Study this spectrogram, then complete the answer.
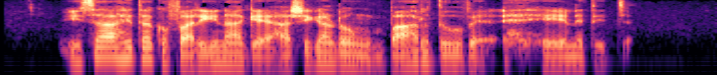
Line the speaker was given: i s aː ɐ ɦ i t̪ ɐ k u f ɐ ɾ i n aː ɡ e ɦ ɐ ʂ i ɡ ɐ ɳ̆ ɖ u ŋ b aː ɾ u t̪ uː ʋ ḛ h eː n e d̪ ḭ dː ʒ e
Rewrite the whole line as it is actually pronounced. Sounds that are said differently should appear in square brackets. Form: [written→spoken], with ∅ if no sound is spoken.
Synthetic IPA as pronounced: i s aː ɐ ɦ i t̪ ɐ k u f ɐ ɾ [i→iː] n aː ɡ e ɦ ɐ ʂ i ɡ ɐ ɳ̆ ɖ u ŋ b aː ɾ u [t̪→d̪] uː ʋ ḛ h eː n e [d̪→t̪] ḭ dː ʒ e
